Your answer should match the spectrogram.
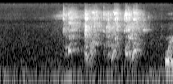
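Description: Liquid pouring into a jar, a steady hissing splash that starts about a second in.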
